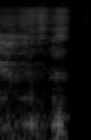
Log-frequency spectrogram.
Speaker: Oh, that's my dog snoring. If you can hear any of that,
